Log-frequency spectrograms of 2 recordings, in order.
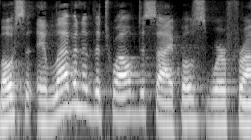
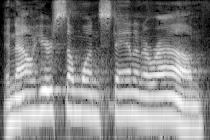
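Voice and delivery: ordinary talk

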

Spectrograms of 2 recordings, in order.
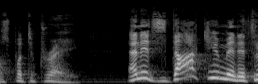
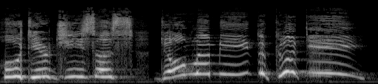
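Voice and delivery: put-on child's pleading prayer; 11 semitones higher than usual. Imagining the grandson praying against temptation, high mock pleading. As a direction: pretend to be a desperate little boy praying. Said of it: "fold his little hands and go".

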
